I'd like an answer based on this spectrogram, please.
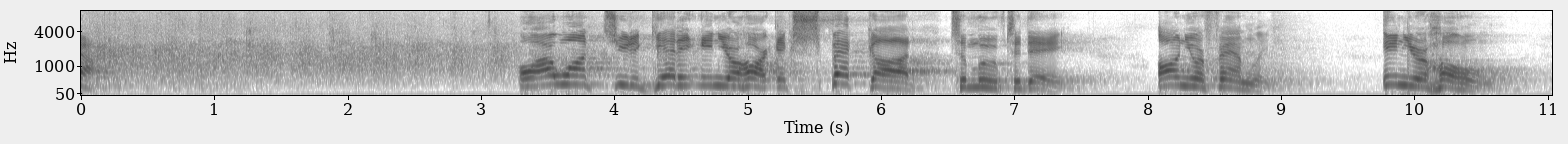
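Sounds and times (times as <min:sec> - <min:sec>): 
audience clapping hands: 0:00.0 - 0:03.6
speech: 0:03.3 - 0:07.5, 0:08.1 - 0:09.0, 0:09.8 - 0:10.6.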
